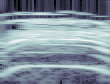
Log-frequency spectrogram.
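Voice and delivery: a mild worried sigh of stress; little stressed ah. Shown as a demonstration. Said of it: "We get a little".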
